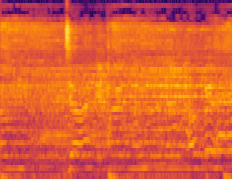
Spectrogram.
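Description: Live band music: voices singing over acoustic guitar and keyboard, with a low drum beat.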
